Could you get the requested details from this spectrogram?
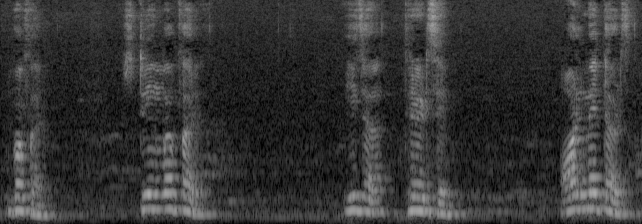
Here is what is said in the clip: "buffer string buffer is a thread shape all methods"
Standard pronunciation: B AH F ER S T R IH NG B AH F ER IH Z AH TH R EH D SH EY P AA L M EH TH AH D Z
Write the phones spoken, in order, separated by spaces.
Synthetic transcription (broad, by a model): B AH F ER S T R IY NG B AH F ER IH Z AH T R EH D S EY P AA L M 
